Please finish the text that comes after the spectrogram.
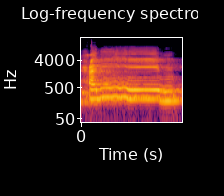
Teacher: ہا کو درمیانی حلق سے نکال کر کے پڑھیں گے، درمیانی یعنی مڈل حلق سے نکال کر کے پڑھیں گے۔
